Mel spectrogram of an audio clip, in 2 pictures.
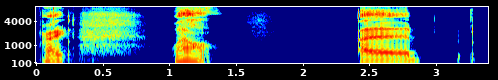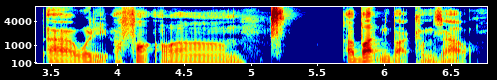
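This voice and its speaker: A man telling a long personal story in casual conversation, animated, blunt and self-deprecating, with the odd curse word. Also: on the low side, takes it slowly, gravelly, no echo, studio quality. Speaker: podcast guest.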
